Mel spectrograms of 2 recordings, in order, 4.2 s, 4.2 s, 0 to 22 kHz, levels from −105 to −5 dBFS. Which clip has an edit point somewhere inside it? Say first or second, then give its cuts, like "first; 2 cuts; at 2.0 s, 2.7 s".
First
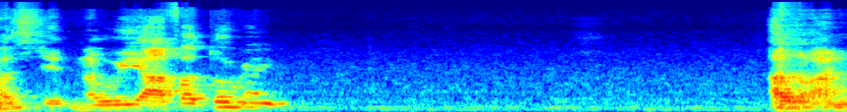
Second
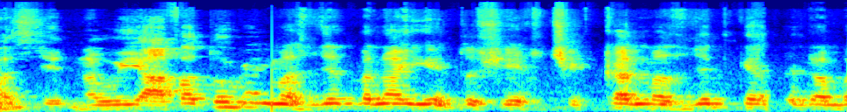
second; 1 cut; at 1.4 s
